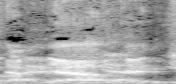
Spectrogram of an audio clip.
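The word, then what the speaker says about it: Koepp: I'm basing that pronunciation on Steven Spielberg mentioning his name in the documentary about Jurassic Park. – Oh, okay. – He called him David Koep, so Koep.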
